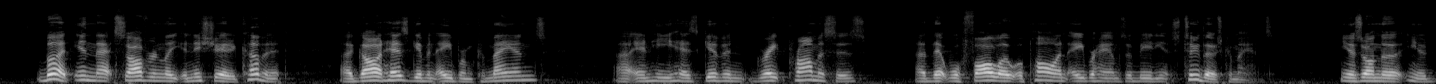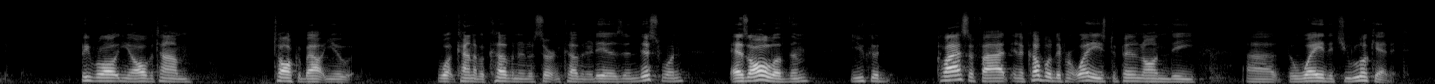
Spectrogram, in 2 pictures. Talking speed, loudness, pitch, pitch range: 175 wpm, -23 LUFS, 145 Hz, 135-165 Hz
